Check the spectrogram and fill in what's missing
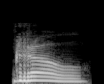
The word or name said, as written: gros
